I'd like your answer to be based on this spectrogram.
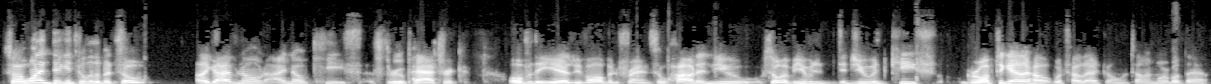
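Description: A man's voice: sits high, moderate pace, a bit bright, no echo. A man hosting a casual podcast interview, asking questions and laughing often. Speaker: podcast host. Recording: dull lo-fi audio, dry.

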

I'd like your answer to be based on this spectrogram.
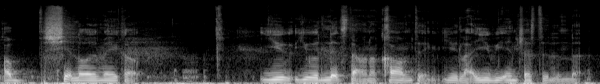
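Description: A man's voice: deep voice, fairly even intonation, moderate pace, mellow. A young man with a London urban roadman accent, arguing casually on a podcast in heavy street slang, with noise behind him. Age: young adult. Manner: slangy, argumentative. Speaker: podcast host. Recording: clear background noise.

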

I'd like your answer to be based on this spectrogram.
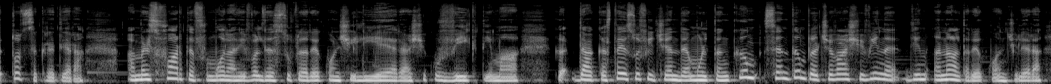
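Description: Middle-aged woman guest, gravelly and mellow, chatty explainer who keeps checking that the listener follows. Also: medium pitch. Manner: explains with many fillers and checking questions like "da?". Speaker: family constellations facilitator, guest. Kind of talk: conversational explanation in an interview.

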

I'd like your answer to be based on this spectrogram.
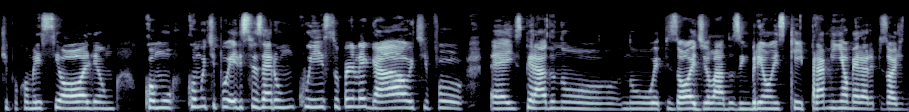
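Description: A woman's voice: a little high, little pitch movement, normal speed, fairly bright tone, clean tone. A young adult woman in a casual chat, talking emotionally with lots of fillers.

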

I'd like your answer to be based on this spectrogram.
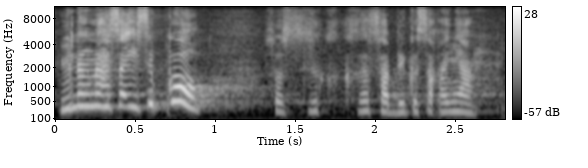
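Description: Fast and lively, a middle-aged woman with a high voice preaches in a space with long hall reverb. She recounts personal stories candidly in English and Tagalog and keeps dropping into prayer in the middle of a sentence.

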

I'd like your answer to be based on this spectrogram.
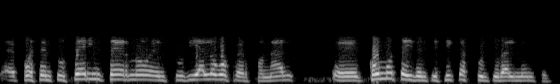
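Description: A man hosting an interview, asking thoughtful, measured questions. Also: high-pitched, dry recording. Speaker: host. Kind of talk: interview conversation. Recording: tinny phone-like sound, dry.

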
